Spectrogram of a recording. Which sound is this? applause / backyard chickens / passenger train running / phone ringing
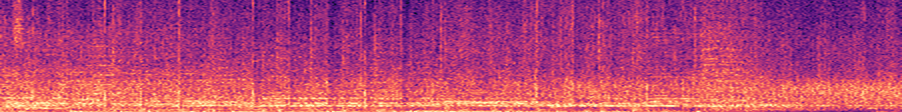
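applause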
